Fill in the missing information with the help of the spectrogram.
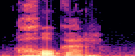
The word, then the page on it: Júcar: Spanish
